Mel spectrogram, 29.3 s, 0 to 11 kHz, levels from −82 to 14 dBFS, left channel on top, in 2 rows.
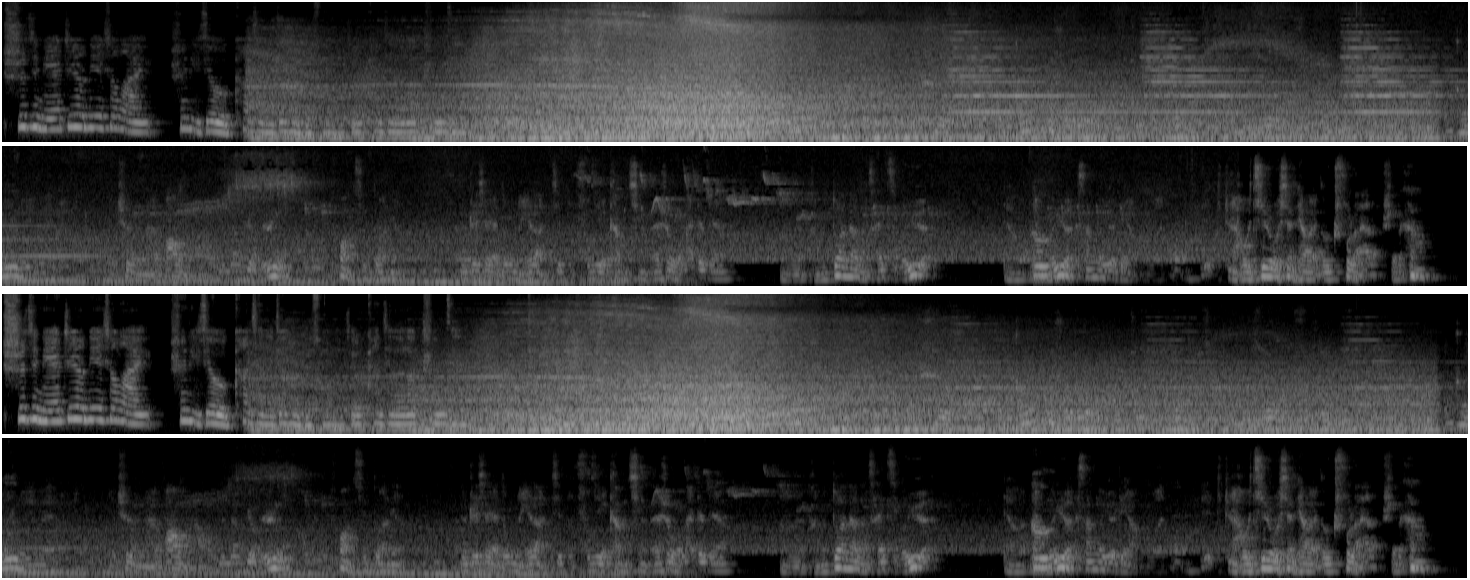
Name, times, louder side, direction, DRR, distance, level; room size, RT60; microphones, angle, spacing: voice 1, 0.0-4.7 5.3-6.1 7.1-7.5 14.5-14.9 24.9-25.3, right 3 dB, 50° right, 0.8 m, -39 dB
Fixed-wing aircraft airplane, 2.4-20.8, left 2 dB, 30° left, 1.0 m, -34 dB
sound 1, 4.1-14.4, right 1 dB, 15° right, 0.9 m, -38 dB
voice 2, 6.9-8.5 8.9-13.6 13.8-15.2 15.7-18.7 19.2-21.9 22.4-24.0 24.7-28.9, right 1 dB, 10° left, 1.3 m, -44 dB
sound 2, 8.8-27.0, left 9 dB, 45° left, 0.5 m, -47 dB
21.0 x 7.2 x 2.4 m
head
